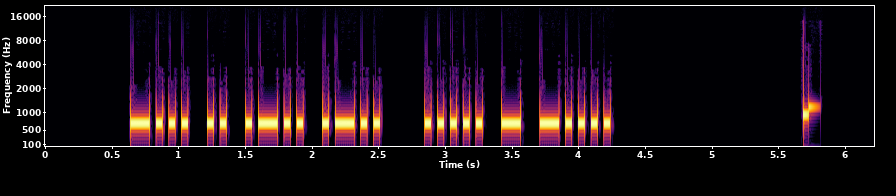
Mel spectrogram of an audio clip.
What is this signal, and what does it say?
Morse code, heard as a keyed tone, about 25 wpm, 700 Hz. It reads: BILL 5T6
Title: CWT Exchange 25wpm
